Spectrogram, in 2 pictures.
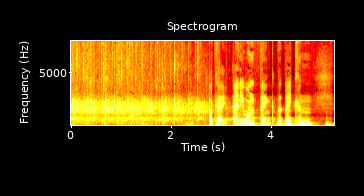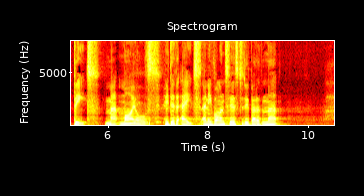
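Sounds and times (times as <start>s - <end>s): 
live show audience applauding a volunteer: 0.0s - 3.2s
speech: 2.8s - 9.5s.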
